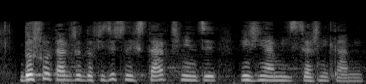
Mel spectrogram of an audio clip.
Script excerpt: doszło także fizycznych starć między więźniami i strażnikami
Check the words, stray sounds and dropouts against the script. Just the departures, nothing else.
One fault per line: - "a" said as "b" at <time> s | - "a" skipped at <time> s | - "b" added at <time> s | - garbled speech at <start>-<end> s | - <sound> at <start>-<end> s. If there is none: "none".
- "do" added at 0.8 s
